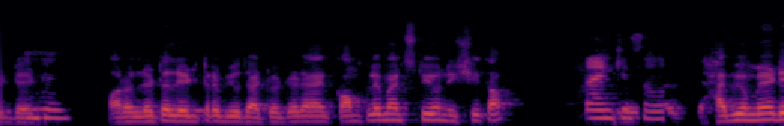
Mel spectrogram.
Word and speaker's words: Nishita: Thank you so much, Nikita, for hosting this. Thank you, And sir. Nishita, sorry.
